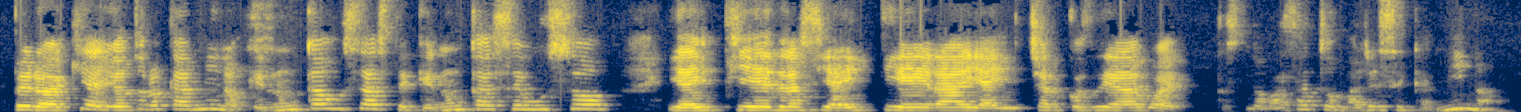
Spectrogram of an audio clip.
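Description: A woman's voice: a little high, a little fast, few pauses, recorded from a distance. A middle-aged woman, chatting in a podcast and telling anecdotes, acting out what others said. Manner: animated storyteller, acts out quoted voices. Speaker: teacher and speaker on learning. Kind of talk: conversational podcast chat with anecdotes.

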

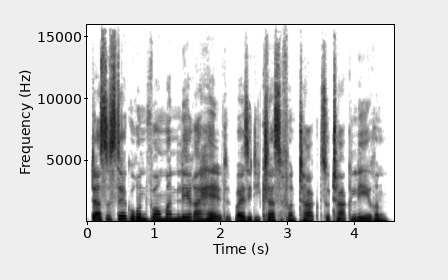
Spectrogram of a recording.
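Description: A reader voicing a bossy, impatient griffin who talks loudly and bluntly in a storybook reading. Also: medium pitch, steady tone, normal speed, no echo, studio quality, pitched above the performer's own voice, close to an everyday voice. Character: gruff bossy griffin from a fairy tale. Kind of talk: reading a children's classic aloud.

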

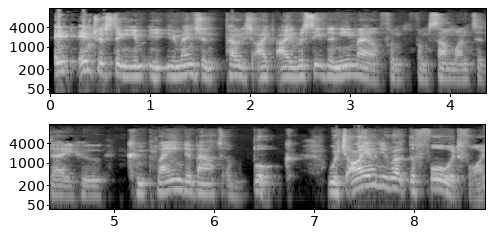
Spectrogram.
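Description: Mellow and medium-pitched, this man is an author who joins as a guest expert and talks through history in a conversational way. He sounds enthusiastic yet hesitant, frequently restarting and using fillers.

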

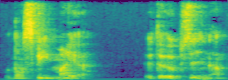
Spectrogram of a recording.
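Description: A man's voice: mid-range voice, big pitch swings. A man telling a history story in a loose, chatty way, with plenty of casual swearing. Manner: chatty, swears freely, acts out quotes. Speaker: podcast co-host. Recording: roomy echo.

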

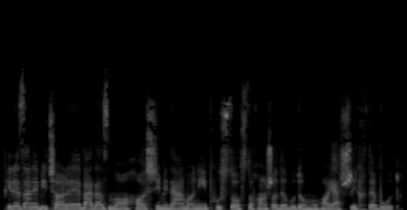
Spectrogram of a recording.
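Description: A woman narrating a literary short story in an even, steady reading. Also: mid-range voice. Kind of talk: scripted narration.

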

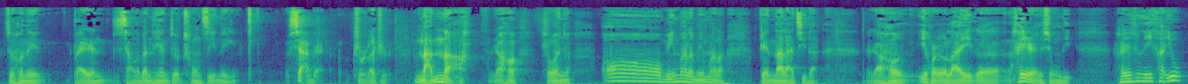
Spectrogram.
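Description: A man's voice: low-pitched, expressive, moderate pace, a little mellow, husky. A man hosting a podcast, telling anecdotes and jokes in a chatty, casual way. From China. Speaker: podcast host. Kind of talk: casual storytelling chat.

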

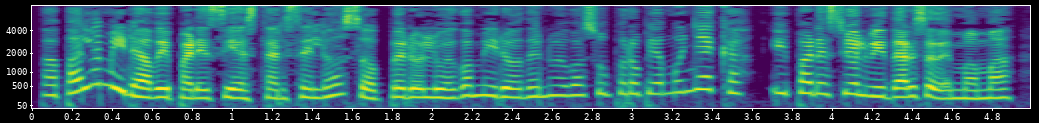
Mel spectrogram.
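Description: A woman narrating a first-person story with a breathless, excitable delivery. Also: a little high, rapid-fire, dry recording, clean studio sound.

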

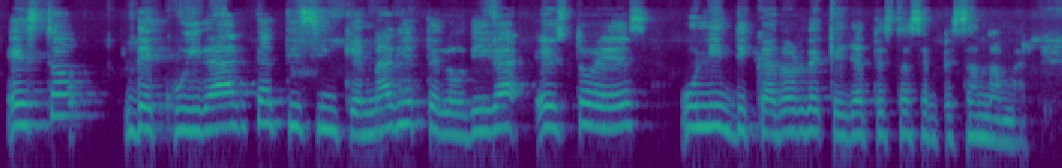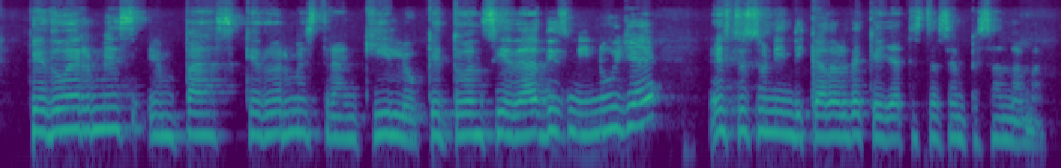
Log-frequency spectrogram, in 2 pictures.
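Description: A woman guest on a talk show, calmly explaining her advice. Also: medium pitch, normal speed.

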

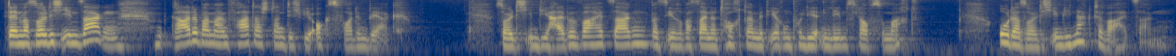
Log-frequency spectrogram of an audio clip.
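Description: A woman hosting her own podcast, talking earnestly and reflectively and addressing her listeners directly. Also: fairly low pitch. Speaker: podcast host. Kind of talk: scripted podcast monologue.

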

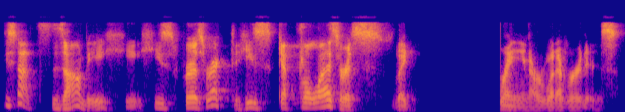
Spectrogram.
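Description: A comics podcast co-host chats casually in a mid-range voice that's animated, slow, and bright, with a forceful tone and a breathy edge. The audio is dull and lo-fi.

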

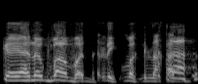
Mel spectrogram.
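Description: Filipino man, podcast co-host, crude joker; high, bright voice, dry close mic. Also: lively intonation, normal speed, gravelly, no echo, dull audio. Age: adult, married. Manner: crude, laughs often, riffs on silly superhero ideas. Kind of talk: casual joking chat.

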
